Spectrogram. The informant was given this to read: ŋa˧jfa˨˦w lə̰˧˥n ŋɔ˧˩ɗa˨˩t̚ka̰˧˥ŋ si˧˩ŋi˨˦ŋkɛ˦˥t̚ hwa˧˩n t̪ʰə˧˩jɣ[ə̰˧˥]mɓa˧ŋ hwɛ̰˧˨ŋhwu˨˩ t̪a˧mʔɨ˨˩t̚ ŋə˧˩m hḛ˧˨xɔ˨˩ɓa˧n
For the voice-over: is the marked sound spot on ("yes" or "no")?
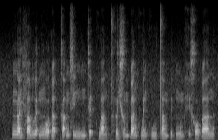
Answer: yes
